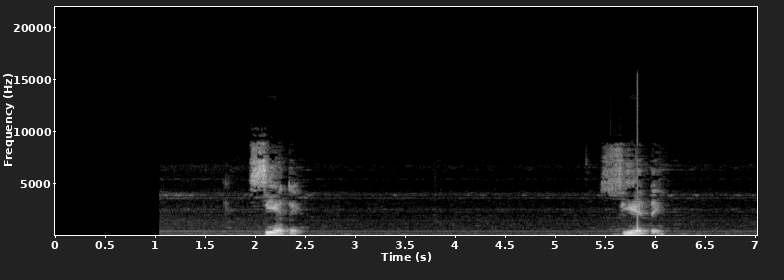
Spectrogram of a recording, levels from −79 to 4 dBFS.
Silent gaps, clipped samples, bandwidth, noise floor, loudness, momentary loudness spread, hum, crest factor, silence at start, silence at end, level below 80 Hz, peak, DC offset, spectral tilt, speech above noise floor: none; under 0.1%; 10 kHz; -54 dBFS; -16 LUFS; 21 LU; none; 22 dB; 1.95 s; 0.95 s; -58 dBFS; -2 dBFS; under 0.1%; -4 dB/octave; 39 dB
